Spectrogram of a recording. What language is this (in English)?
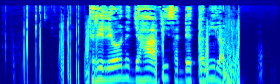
Oromo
